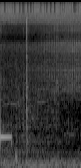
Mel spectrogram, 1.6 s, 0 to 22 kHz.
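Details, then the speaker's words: 2005 Corvette with the key fob present: pressing start gives a single short beep and a faint click with no cranking; a no-start warning chime, with the steering column lock suspected. "And it won't start. And I know that's a common problem for the '05 model, so I mean, I did, whatever."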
